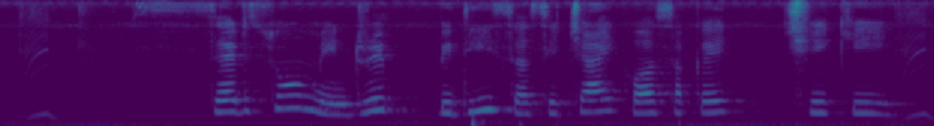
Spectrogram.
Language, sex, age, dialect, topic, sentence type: Maithili, female, 18-24, Southern/Standard, agriculture, question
